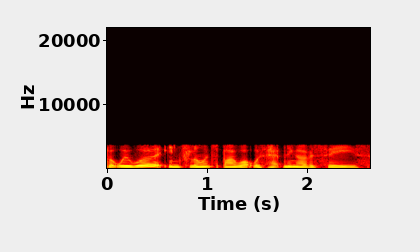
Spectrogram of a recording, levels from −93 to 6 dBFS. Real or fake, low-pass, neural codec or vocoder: real; 3.6 kHz; none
